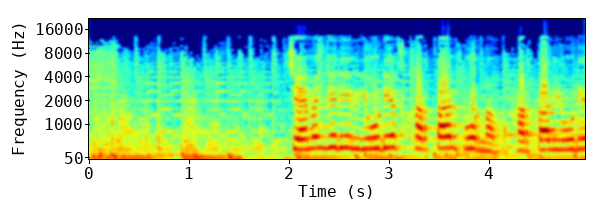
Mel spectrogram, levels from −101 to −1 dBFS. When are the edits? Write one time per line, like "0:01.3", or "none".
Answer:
0:01.5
